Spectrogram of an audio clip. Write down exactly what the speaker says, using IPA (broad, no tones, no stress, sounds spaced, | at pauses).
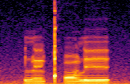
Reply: l ẽ ǃʰ ɔ̃ l ɪ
